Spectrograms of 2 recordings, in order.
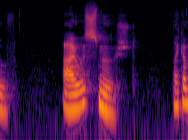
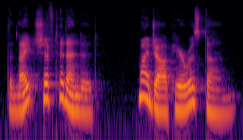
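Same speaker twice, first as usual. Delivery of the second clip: ordinary delivery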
